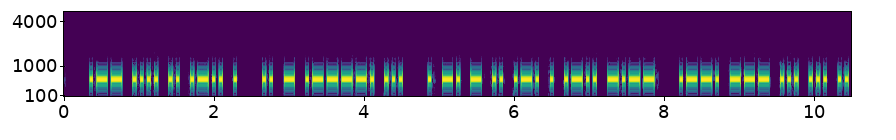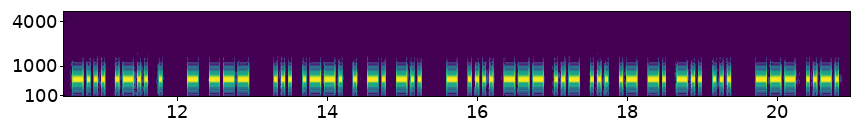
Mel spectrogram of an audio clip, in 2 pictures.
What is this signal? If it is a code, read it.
Morse code, heard as a keyed tone, about 25 wpm, 600 Hz. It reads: WHILE IT'S ENTIRELY POSSIBLE TO SPEND THOUSANDS OF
